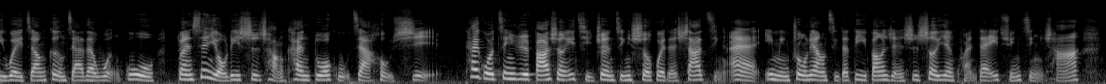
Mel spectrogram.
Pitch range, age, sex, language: 190-225 Hz, 20-39, female, Chinese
